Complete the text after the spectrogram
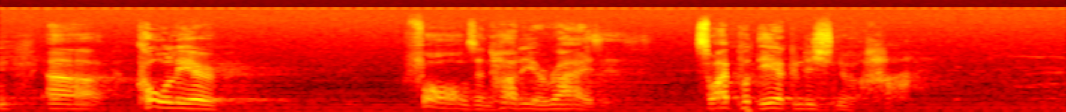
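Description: A middle-aged man preaches with animation through a microphone in a large echoing hall.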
